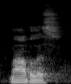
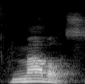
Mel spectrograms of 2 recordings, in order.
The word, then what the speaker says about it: Marbilus: having you now your surname how do you pronounce it marvelous marvelous mm and I understand your heritage goes back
